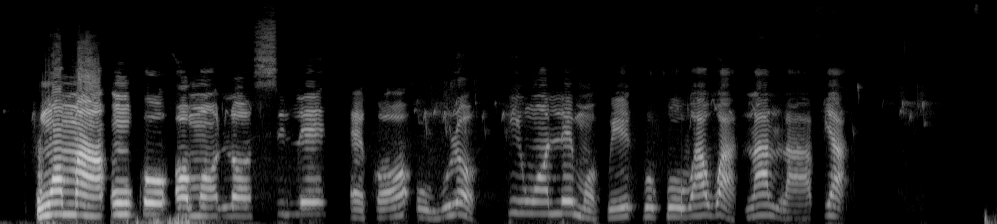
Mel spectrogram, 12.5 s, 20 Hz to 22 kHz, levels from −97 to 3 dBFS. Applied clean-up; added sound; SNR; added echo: neural mask model Resemble Enhance denoiser.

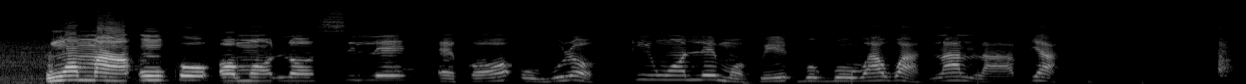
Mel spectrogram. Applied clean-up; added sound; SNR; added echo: none; none; none; none.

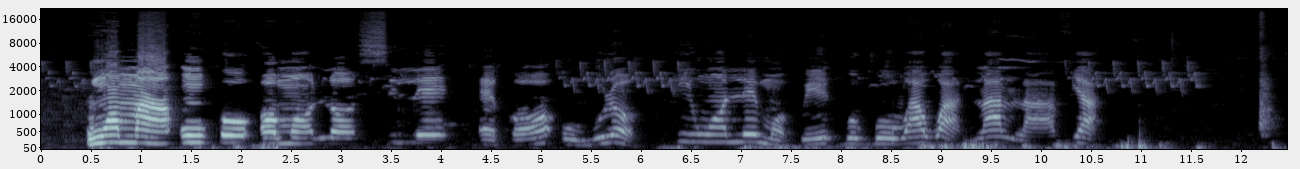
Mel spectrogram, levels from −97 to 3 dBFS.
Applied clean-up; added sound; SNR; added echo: classical method log-MMSE.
